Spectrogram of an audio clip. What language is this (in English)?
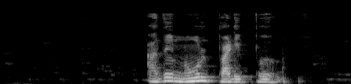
Tamil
